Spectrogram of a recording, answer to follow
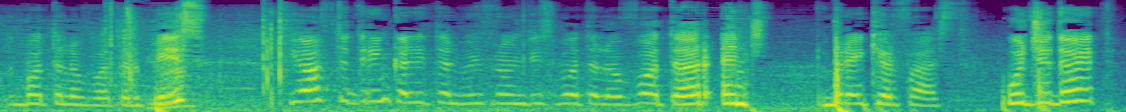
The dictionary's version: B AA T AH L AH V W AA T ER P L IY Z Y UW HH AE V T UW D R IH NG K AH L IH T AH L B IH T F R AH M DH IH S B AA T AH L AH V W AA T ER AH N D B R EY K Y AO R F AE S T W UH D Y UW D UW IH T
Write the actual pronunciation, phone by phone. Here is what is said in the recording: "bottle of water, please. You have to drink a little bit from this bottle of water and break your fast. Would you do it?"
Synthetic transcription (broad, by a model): B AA T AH L AH V W AA T ER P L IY S Y UW HH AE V T UW D R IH NG K AH L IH T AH L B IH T F R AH M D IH S B AA T AH L AH V W AA T ER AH N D B R EY K Y AO R F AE S T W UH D Y UW D UW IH T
